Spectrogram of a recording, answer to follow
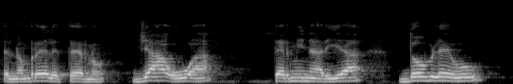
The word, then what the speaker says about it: Yahweh: y en nuestro razonamiento debiéramos pronunciar la segunda E también como A. Si lo hacemos de esta manera, llevando un razonamiento lógico, entonces el nombre del Eterno debiera de pronunciarse Yahweh.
